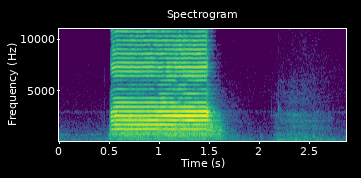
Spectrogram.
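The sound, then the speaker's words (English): A loud, steady electric buzzer hooked up to an Arduino board sounds once for about a second, a harsh droning tone rich in bright harmonics that cuts off abruptly, followed by faint background noise. “So I just put that on the board, and what I plan on doing is just pulling that out, and I can hook up my buzzer.”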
